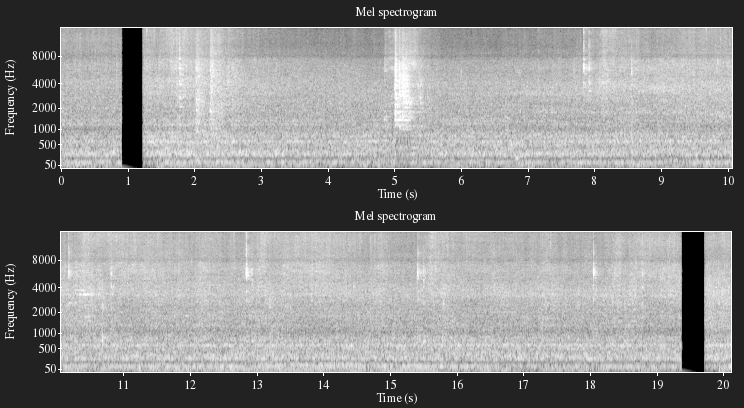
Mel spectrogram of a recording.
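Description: Onion and tomato fry and get stirred in a pan, producing a steady, continuous close sizzle with occasional soft scraping and stirring sounds throughout.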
